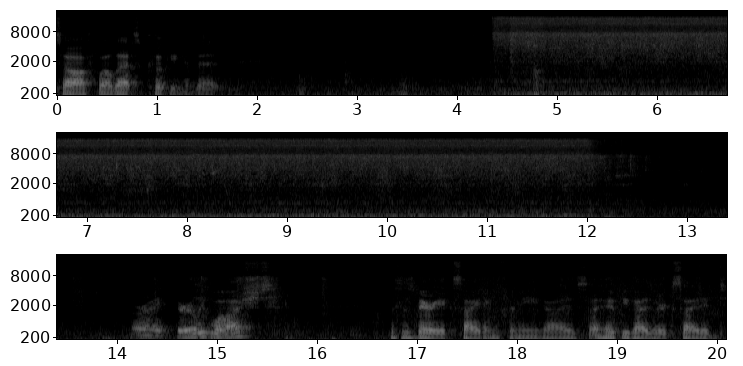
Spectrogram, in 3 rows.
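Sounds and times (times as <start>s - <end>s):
tap water running: 4.4s - 12.8s.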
